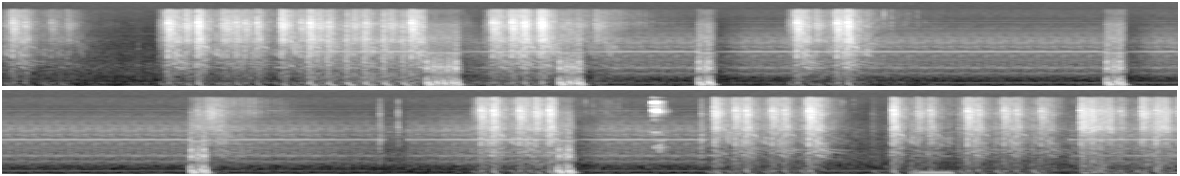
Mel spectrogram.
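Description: A machine gun fires in short bursts.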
